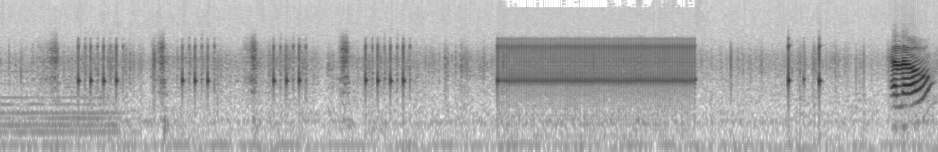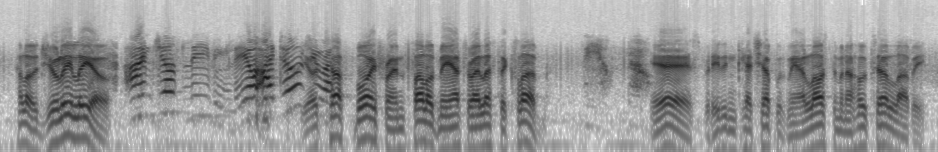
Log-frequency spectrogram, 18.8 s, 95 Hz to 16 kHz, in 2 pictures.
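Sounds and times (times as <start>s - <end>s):
telephone ringing: 0.5s - 4.2s, 5.0s - 7.0s
telephone being dialed in an apartment: 0.8s - 4.1s
speech: 9.3s - 14.9s, 15.9s - 18.7s.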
